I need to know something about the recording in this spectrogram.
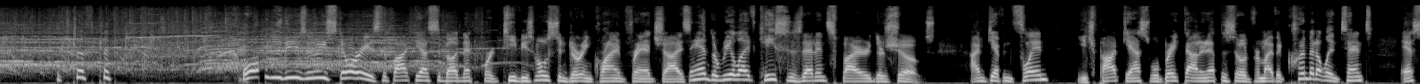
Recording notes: This podcast was recorded in front of a live audience in Dallas, TX.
